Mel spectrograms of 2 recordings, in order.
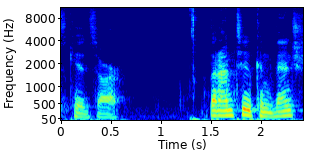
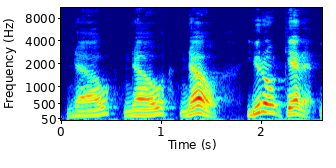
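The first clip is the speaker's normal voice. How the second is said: furious; 3 semitones higher, 11 dB louder, slower than usual. Acted. Son furious with mother.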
